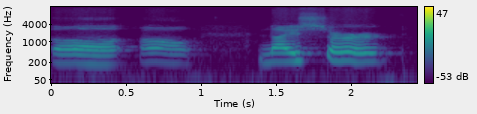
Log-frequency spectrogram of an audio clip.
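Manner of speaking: shy, halting stutter with voice cracking. Showing how a very shy beginner might sound the first time, shy stuttering. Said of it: "you might be stuttering".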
